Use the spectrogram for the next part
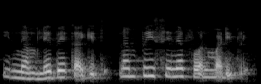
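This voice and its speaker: A woman's voice: extremely high pitch, fast talker, vocal fry. A woman voicing a young mother and police officer, tearful and tender as she says goodbye. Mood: anguished. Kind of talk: cartoon voice acting. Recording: dull lo-fi sound.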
